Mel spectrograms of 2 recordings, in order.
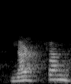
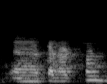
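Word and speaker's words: Knudson's: इसके अंदर जो के है तो दैट इज साइलेंट, कनटसन्स नहीं कहना आपने।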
